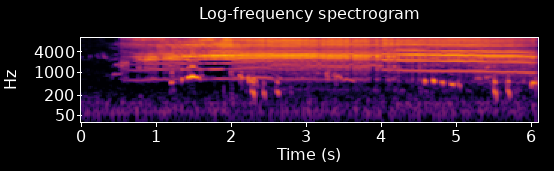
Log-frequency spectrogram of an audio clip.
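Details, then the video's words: Big American bullfrog screaming: one loud, sustained, strongly harmonic wail begins after half a second and holds for over five seconds. Soft clicks and handling noises sit underneath, and a person speaks just before. "Screaming bullfrog"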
